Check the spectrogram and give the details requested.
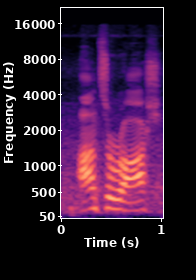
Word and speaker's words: Entourage: good to see you good to see you answer rash yearbooks did I say it right that's right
